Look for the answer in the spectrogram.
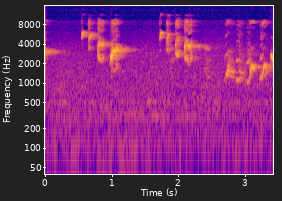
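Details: Provocation song of a white-rumped shama, meant to excite another shama into singing quickly: two short bursts of high, sharp, squeaky whistles about a second apart, then a lower warbling phrase.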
